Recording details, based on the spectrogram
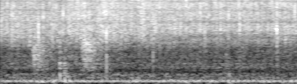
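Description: Monkfish liver frying in a pan, giving a steady, close sizzle with fine crackle that holds evenly for about three seconds over a low hum, with no talk.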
